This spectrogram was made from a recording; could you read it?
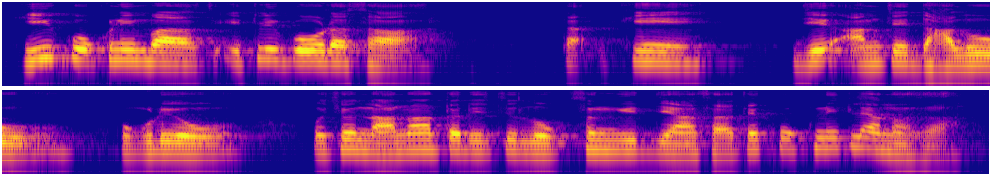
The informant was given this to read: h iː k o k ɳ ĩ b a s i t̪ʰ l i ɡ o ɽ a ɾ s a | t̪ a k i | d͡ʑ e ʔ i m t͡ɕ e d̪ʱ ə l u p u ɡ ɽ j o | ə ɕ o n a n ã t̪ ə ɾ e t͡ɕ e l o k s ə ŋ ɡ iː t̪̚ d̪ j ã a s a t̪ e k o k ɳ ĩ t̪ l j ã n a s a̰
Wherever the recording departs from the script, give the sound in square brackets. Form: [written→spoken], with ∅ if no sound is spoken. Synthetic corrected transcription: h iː k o k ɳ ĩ b a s i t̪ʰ l i ɡ o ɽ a [ɾ→∅] s a | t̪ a k i | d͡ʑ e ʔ [i→a] m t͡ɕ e d̪ʱ [ə→a] l u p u ɡ ɽ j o | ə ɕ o n a n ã t̪ ə ɾ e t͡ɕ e l o k s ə ŋ ɡ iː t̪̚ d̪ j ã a s a t̪ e k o k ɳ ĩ t̪ l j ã n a s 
